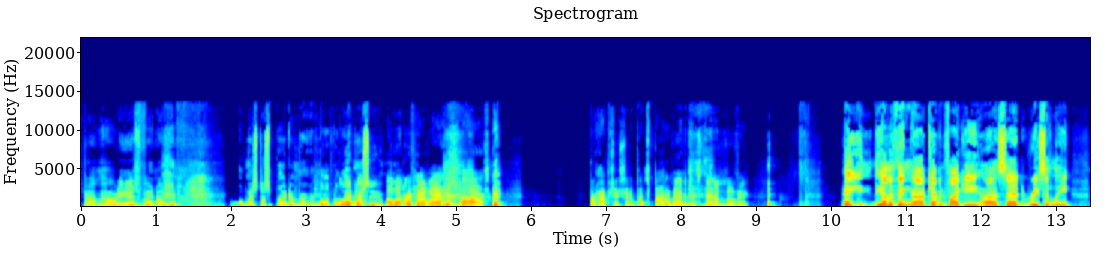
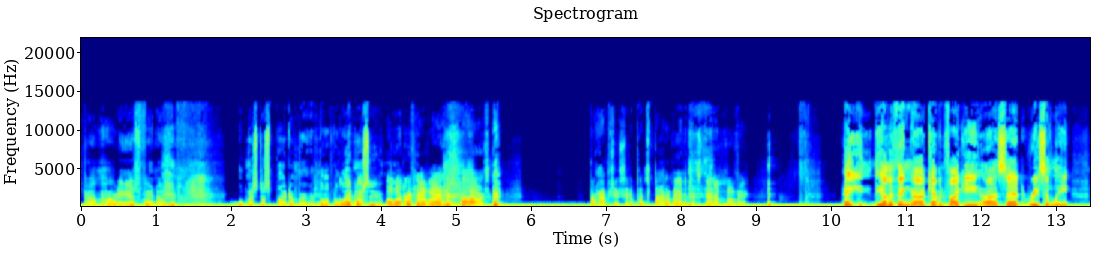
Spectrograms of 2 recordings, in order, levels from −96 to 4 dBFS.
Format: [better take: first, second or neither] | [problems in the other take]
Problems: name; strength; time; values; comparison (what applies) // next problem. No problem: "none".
first | low rumble; faint; throughout; 20 dB below the speech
